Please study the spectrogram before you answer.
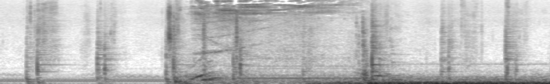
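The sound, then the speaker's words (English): Forward deck shields open on a spaceship. Two short mechanical clicks come first, then a sustained whirring hum starts with a brief rising sweep and grows steadily louder into a heavy rumble. “Forward deck shields opening.”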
